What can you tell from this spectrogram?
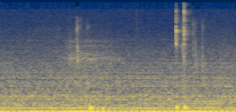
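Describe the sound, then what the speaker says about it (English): Two short bursts of keyboard typing, a couple of quick faint clicks each, sit about a second apart over low steady room hum. "Typing."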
